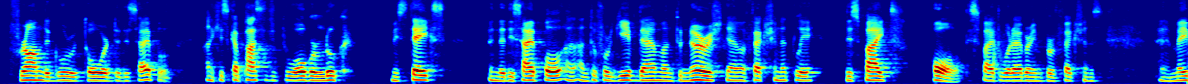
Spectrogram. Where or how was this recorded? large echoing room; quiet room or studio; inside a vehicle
large echoing room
